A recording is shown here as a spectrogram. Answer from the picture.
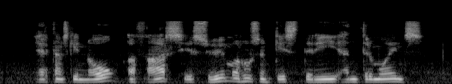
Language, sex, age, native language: Icelandic, male, 30-39, Icelandic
